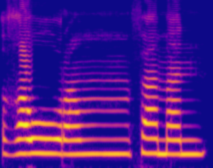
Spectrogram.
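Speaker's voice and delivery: غورا فمن۔ with the tanween hidden in a nasal hum before ف; heavy غ, then hum into فمن۔. Shown as a demonstration. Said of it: "تنوین کو چھپاتے ہوئے اور غنہ کے ساتھ". (اخفاء، غنہ کے ساتھ)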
